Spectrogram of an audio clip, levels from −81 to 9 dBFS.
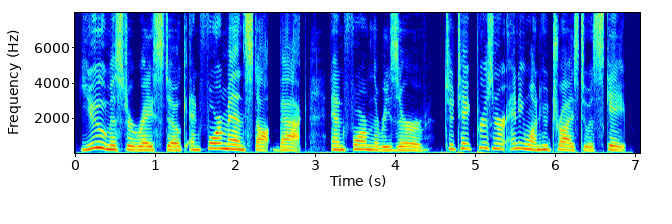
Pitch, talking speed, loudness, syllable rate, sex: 225 Hz, 180 wpm, -16 LUFS, 4.9 syllables/s, female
